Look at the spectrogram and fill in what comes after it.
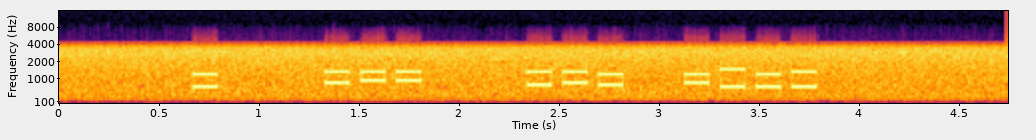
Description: DTMF, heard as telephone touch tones, dialled by machine, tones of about 120 ms, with phone line noise. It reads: 1 800 584 7312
